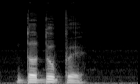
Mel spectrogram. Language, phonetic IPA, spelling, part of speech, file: Polish, [dɔ‿ˈdupɨ], do dupy, adjectival phrase / adverbial phrase, Pl-do dupy.ogg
